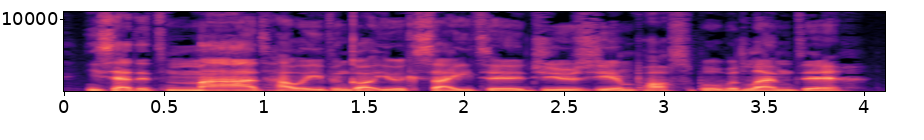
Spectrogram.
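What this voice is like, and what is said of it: Liverpool accent. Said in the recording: “I am a number one fan of the Liverpool accent... is it not so cute?”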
